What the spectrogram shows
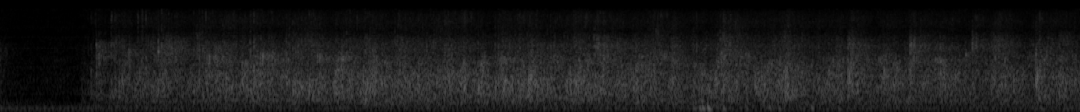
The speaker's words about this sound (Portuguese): Aplauda Jesus.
